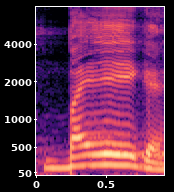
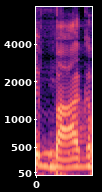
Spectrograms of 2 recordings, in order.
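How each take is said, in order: First: बैग with the vowel of "bag"; correct "bag" sound. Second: बाग with a long aa vowel, the wrong way; wrong reading of bag; wrong pronunciation. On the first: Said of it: "आय का उच्चारण निकल रहा है ना". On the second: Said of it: "गलत तरीके से इसे बाग पढ़ देंगे". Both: Shown as a demonstration.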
